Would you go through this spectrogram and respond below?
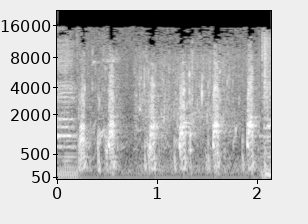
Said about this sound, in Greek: Μια πάπια, πάπια πάπια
